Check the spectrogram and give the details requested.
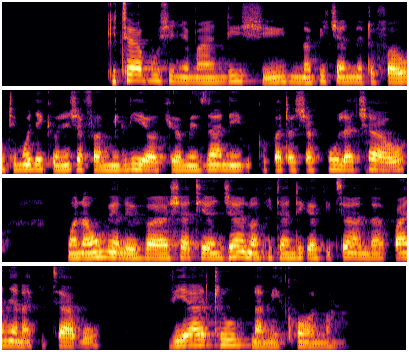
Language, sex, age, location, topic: Swahili, female, 36-49, Mombasa, education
